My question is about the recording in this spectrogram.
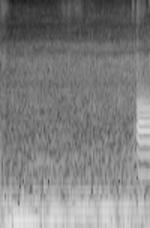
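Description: Steady low rumble, like road traffic, with no other event standing out.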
